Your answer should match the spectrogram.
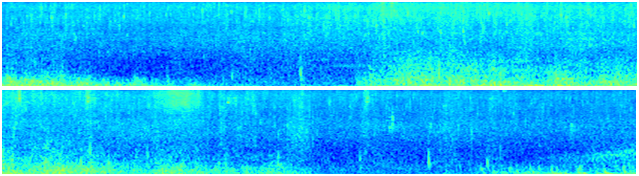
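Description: A thunderstorm in the Alone in the Dark video game brings deep rolling thunder over steady rain and gusting wind. The sound is loud and swells and fades, with no talking.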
